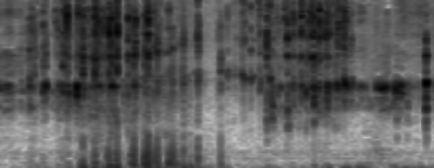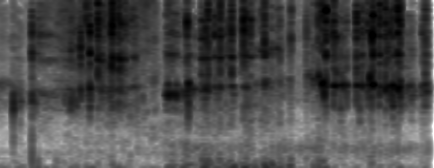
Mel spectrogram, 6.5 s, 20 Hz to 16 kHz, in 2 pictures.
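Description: A rainbow segmented hard plastic fidget slug held in the hand has its segments flexed so they click while nails scratch along its ridges. Dense, crinkly clicks and dry scraping fill the clip, bright with a steady tone near 2.7 kHz, alongside soft low thumps from handling. The clicks are sharp and die away at once, with no ring.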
